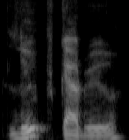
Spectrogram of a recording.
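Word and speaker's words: loup-garou: over here uh they the Lop garoo when Native Americans pronounced it sounded like Ru Garo and so the Native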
